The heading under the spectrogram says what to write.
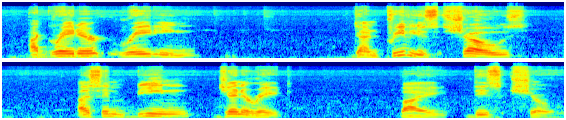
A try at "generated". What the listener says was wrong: I cannot give it to you because the correct pronunciation of generate in the past tense is generated. And you did not pronounce the ED.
